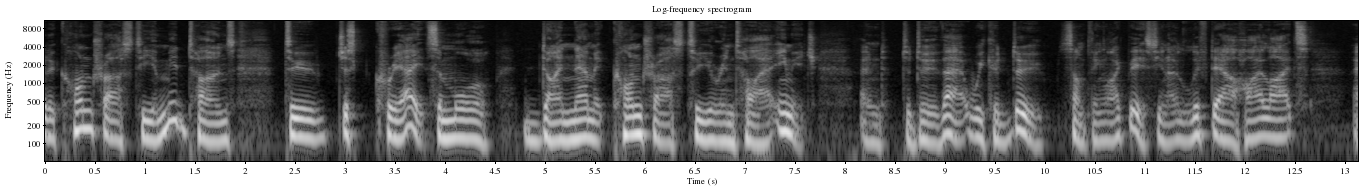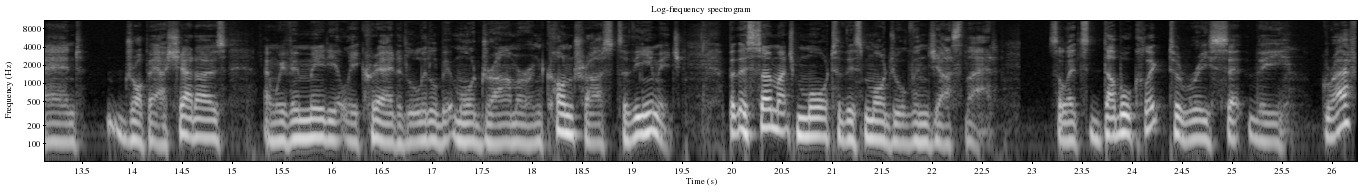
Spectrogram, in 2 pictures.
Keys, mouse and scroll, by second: 9.2-11.6 drag, 12.7-14.7 drag, 24.7 click.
